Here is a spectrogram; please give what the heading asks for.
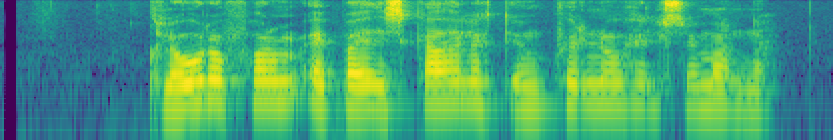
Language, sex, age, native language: Icelandic, female, 20-29, Icelandic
